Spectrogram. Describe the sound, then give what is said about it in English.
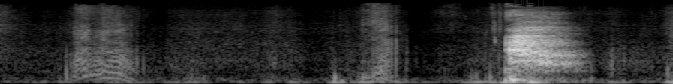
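A pants zipper being unzipped: three short rasping bursts, the final pull loudest and brightest, with no voices. “zipper.”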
